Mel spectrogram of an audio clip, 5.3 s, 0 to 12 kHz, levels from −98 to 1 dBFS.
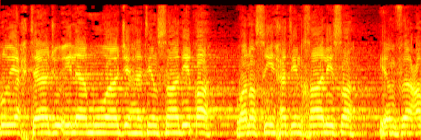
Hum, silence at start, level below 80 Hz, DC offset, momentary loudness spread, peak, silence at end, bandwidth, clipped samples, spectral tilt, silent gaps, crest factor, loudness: none; 0 s; -42 dBFS; under 0.1%; 5 LU; -2 dBFS; 0 s; 11 kHz; under 0.1%; -5 dB/octave; none; 10 dB; -12 LUFS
